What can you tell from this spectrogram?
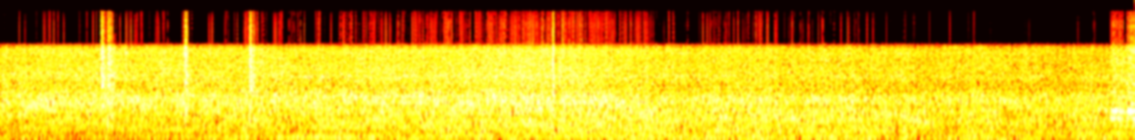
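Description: Chicken bus running through town streets, heard from on board: loud steady engine and road noise with a low rumble. A few sharp rattles or knocks come between about half a second and a second and a half in.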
